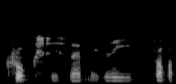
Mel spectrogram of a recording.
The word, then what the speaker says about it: Crux: constellation is not Southern Cross it is Crooks Crux Crooks is the is the proper pronunciation of it and that means like a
